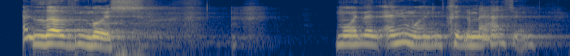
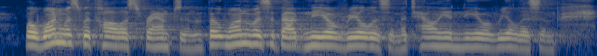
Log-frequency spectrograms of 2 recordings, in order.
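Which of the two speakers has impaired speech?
The first: oral cancer survivor; survivor, several years since treatment.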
